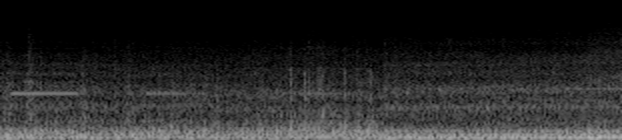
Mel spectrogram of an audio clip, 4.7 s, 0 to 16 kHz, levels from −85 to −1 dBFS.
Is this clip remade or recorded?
remade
